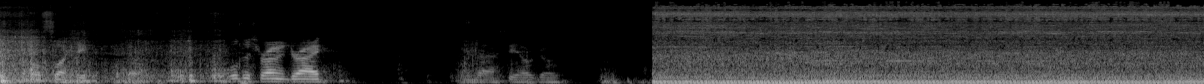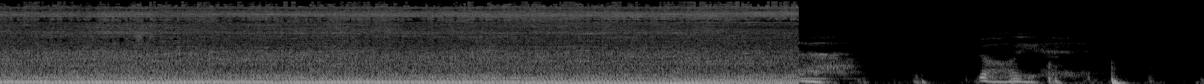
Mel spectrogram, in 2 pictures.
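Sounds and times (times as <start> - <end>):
band sawmill cutting log: 0.0 - 3.2, 6.5 - 20.0.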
